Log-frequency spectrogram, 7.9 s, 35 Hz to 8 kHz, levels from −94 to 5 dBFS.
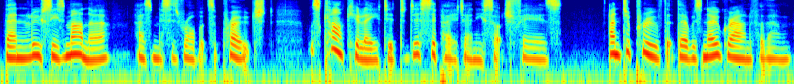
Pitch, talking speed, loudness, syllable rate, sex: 200 Hz, 190 wpm, -20 LUFS, 5.7 syllables/s, female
